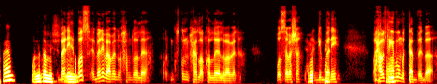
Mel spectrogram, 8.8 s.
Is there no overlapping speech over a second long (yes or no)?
yes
